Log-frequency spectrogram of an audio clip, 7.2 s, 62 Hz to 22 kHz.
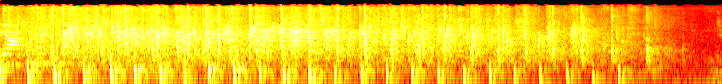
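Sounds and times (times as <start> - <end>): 
room full of people applauding: 0.0 - 6.9.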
